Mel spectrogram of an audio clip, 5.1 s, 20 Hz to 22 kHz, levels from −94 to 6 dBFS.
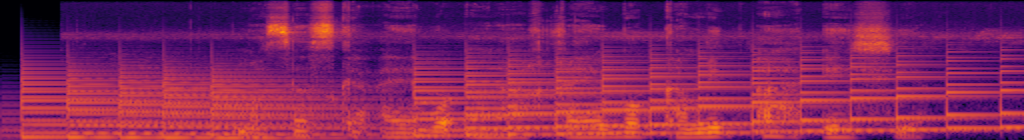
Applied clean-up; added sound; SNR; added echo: none; Keyboard (musical); 3 dB; none.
